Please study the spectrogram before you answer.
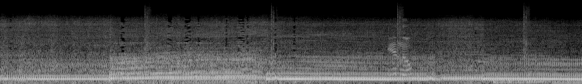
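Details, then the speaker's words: Honda CL500 twin after ECU remap correcting air-fuel ratio (upgraded exhaust, high-flow air filter): clean exhaust note rising and settling with throttle, smoother faster response, longer RPM range, no popping or banging on overrun where it used to backfire. "Smoother throttle and faster throttle response. So mas mahaba na nga yung RPM ngayon."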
